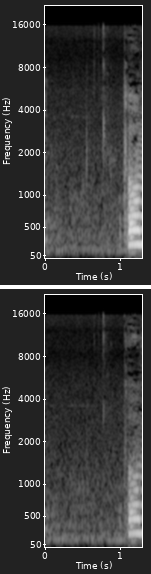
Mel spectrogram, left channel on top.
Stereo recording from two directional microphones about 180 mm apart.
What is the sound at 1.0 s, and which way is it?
Speech, 15° left (ahead or behind).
